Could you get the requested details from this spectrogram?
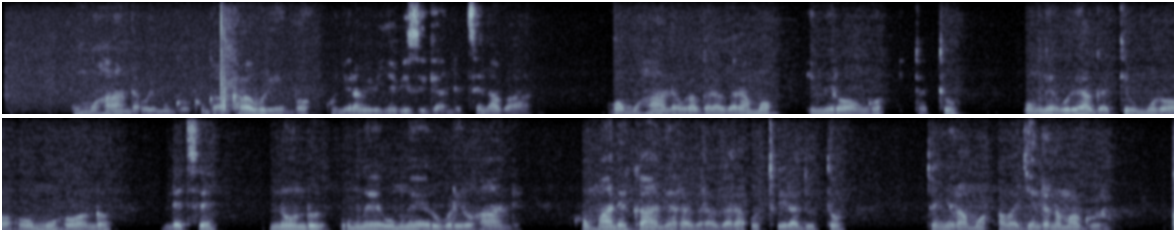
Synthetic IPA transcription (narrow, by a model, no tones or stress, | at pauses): umuɦaːndaʔuɾimub̚ɡo̞ːkob̚ɡa̰ːka̰βa̰βuɾiːmbo̞ | uɲṵɾamiβiɲeβiziɡande̞t͡se̞̰naβaːn̥hu | uwomuɦaːndaʔuɾaɡaɾaɡaɾamo̞ | imiɾo̞ːŋɡo̞itatuː | mŋe̞̰ʔuɾihaɡatiwwumuɦo̞ːndo̞ | nde̞t͡se̞ | nuːnduumŋe̞wʔumŋe̞ːɾuβuɾiɾuɦaːnde̞ | kʰuːmhaːnde̞kaːndihaɾaɡaɾaɡaɾaʔutwiːɾaduto̞ | tuɲuɾamo̞aβaɟe̞ːndanamaɡuɾu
